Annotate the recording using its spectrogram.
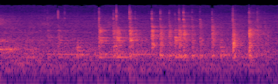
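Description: A metal machine lever clicks and rattles as it is worked.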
